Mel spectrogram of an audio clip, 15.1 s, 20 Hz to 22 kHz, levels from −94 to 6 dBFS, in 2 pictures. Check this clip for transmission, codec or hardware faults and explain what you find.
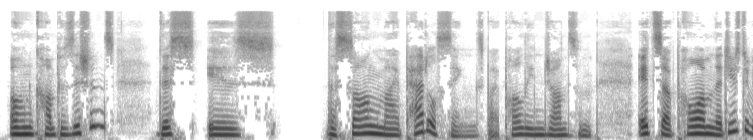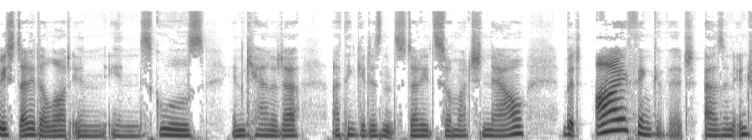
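Listening through this speech recording, nothing stood out as a problem.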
